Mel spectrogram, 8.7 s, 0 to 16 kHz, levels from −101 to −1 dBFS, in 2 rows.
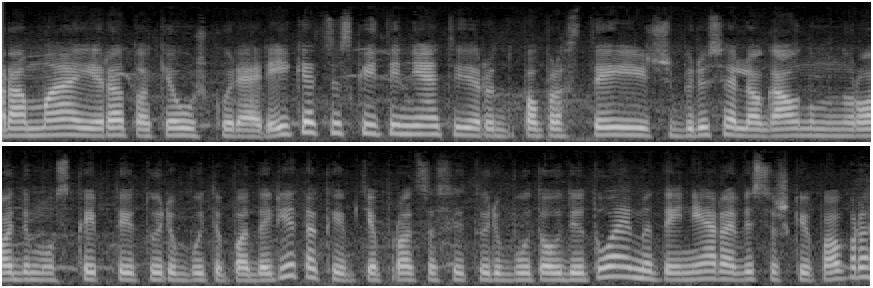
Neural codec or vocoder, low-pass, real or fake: none; 14.4 kHz; real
